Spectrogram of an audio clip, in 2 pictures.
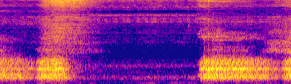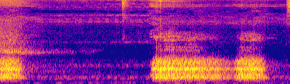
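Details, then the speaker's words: Three deep breaths through a stethoscope on an adult's chest, each a soft whooshing in-breath and out-breath; healthy normal breath sounds, demonstrated for young children. "i have some lung sounds for you so i'm going to play these sounds and this is what i'm hearing when i listen to miss kendra's lungs as she's breathing"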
